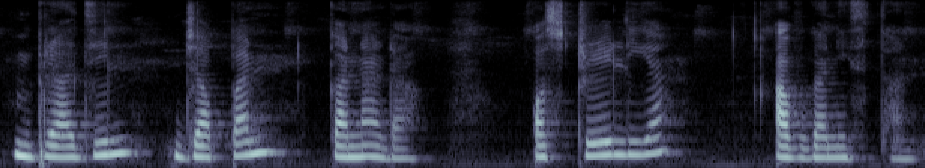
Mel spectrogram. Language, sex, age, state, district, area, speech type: Santali, female, 18-30, West Bengal, Jhargram, rural, spontaneous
